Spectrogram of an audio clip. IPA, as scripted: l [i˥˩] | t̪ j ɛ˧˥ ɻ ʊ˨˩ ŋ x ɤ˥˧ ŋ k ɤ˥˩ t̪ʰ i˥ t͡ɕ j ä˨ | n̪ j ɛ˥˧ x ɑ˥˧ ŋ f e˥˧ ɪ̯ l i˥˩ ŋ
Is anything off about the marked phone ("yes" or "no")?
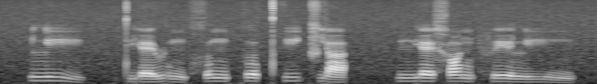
no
